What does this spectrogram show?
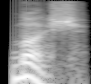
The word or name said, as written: busch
